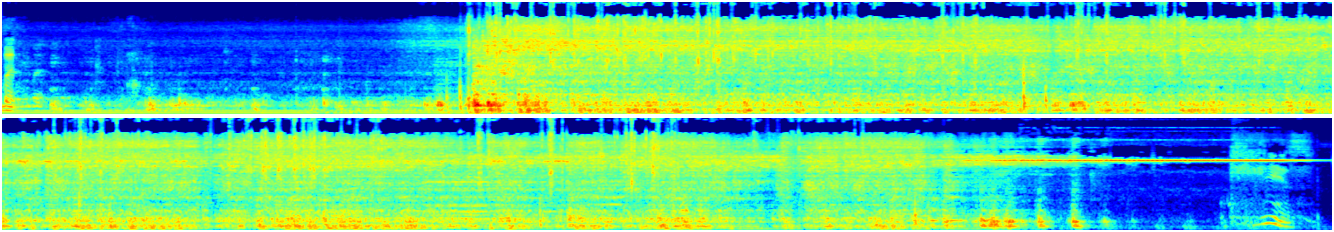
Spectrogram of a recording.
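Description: Harsh noise from a Mantic Hivemind fuzz pedal, a DOD Buzzbox clone, fed by a shaker box, with its knobs being turned. It starts as a quieter low buzz, then about five seconds in jumps suddenly to a loud, dense wall of noise with brutal highs. Near the end a steady high whine rises over it.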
